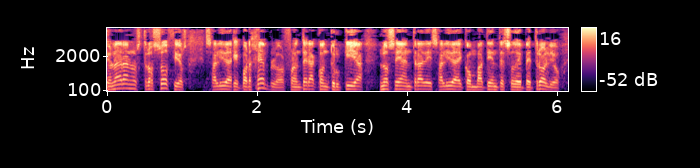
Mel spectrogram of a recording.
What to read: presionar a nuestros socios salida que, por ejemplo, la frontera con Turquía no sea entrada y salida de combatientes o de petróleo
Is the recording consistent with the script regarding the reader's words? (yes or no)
yes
